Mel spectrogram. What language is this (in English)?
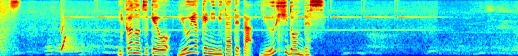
Japanese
